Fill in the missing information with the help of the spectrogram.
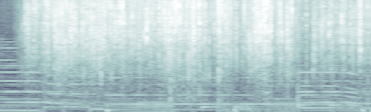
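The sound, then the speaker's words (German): Three fortune cookies are cracked open at once on a count of three, producing a dense, continuous run of crunching and crinkling for a few seconds over a steady tonal background. “Die machen wir jetzt gleichzeitig auf drei auf, okay?”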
